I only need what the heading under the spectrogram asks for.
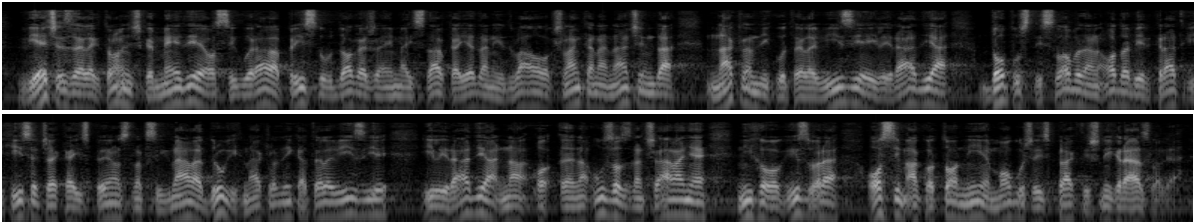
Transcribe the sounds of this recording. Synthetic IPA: ʋjeːt͡ʃe̞zae̞le̞k̚t̪ɾo̞̰nit͡ʃke̞me̞ːd̪ije̞o̞siɡuɾaːʋapɾiːst̪upd̪o̞ɡad͡ʒajimaist̪aːʋkaje̞d̪anid̪ʋaːo̞ʋo̞ɡ̥t͡ʃlˠaːŋkananaːt͡ʃind̪a | naːklad̪nikut̪e̞le̞ʋiːzije̞iliɾaːd̪ija | d̪o̞pust̪islˠo̞̰bo̞d̪ano̞d̪abjiɾkɾat̪kixiset͡ʃakaispɾeno̞sno̞ɡsiɡnaːlad̪ɾuɡixnaːklad̪nika̰t̪e̞le̞ʋiːzije | iliɾaːd̪ijananaʔuzo̞znat͡ʃa̰ːʋaɲe̞ɲixo̞ʋo̞ɡizʋo̰ɾa | o̞̰simʔa̰ko̞t̪o̞ːnije̞mo̞ɡut͡ɕe̞ispɾak̚t̪it͡ʃnixɾaːzlo̰ɡa̰

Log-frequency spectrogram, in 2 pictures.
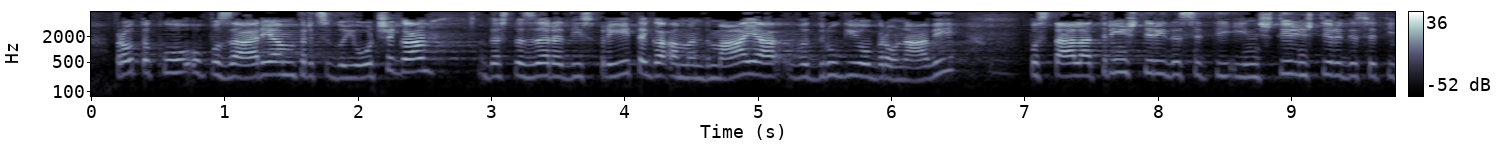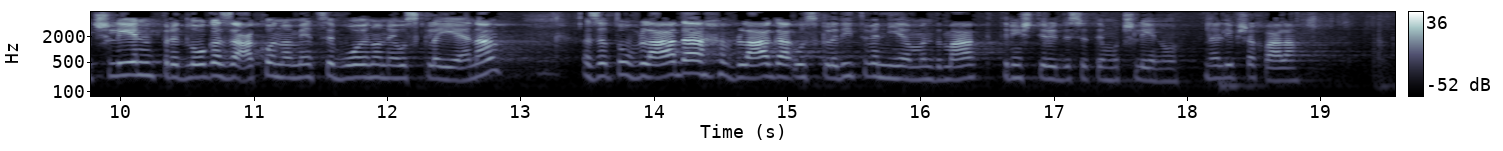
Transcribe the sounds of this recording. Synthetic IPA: pɾawt̪akoʔɔpɔzaːɾjampɾɛt̪sɛd̪ujoːt͡ʃɛɡad̪ast̪azaɾad̪ispɾɛjeːt̪ɛɡaʔamand̪maːjaʋəd̪ɾuɡiɔbɾawnaːʋi | pɔst̪aːlat̪ɾiːnʃt̪iːɾid̪ɛsɛt̪iːnʃt̪iːɾiːnʃt̪iːɾid̪ɛsɛt̪it͡ʃlenpɾɛd̪loːɡazaːkɔnamɛt̪sɛboːjnɔnɛwsklajɛːna | zat̪oːʋlaːd̪awlaːɡaʔusklad̪it̪ʋɛniamand̪makt̪ɾiːnʃt̪iːɾid̪ɛsɛt̪ɛmut͡ʃleːnunajleːpʃaxʋaːla

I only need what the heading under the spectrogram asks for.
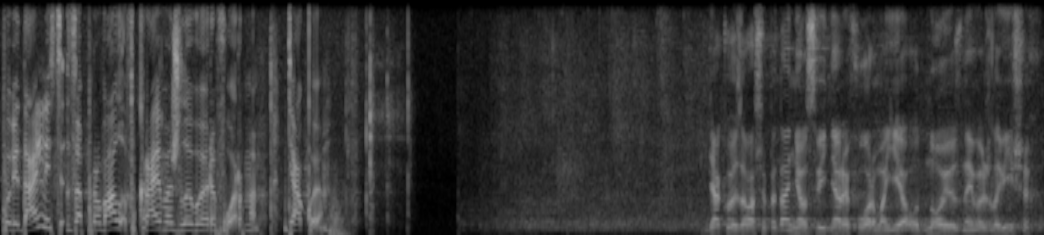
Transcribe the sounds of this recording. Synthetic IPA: pɔʋʲid̪ɑlʲnʲisʲtʲzɐpɾɔʋɑlˠwkɾɑjʋɐʒlˠɪʋɔjiɾefɔ̰rmɪ̰dʲakʊjʊ | dʲakʊjʊzɐʋɑʃɛpɪt̪ɑnʲːɐɔsʲʋʲitʲnʲɐɾefɔrmɐjɛɔd̪̚nɔjʊznɐjʋɐʒlˠɪʋʲiʃɪx

